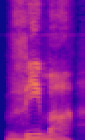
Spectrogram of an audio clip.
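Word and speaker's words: bema: the role of authority from the vima. That's spelled B-E-M-A.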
